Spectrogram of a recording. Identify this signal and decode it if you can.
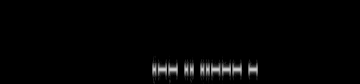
Morse code, heard as a keyed tone, about 46 wpm, 700 Hz. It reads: WI2T
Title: USA Call Signs - 4 Characters - Repeated 3x - 45wpm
